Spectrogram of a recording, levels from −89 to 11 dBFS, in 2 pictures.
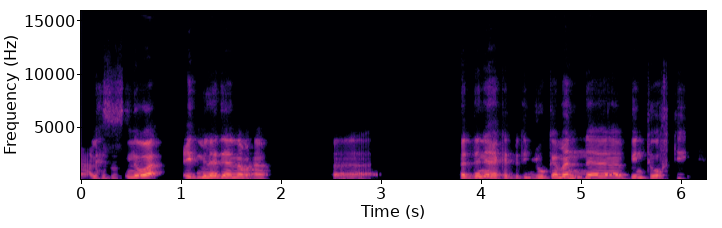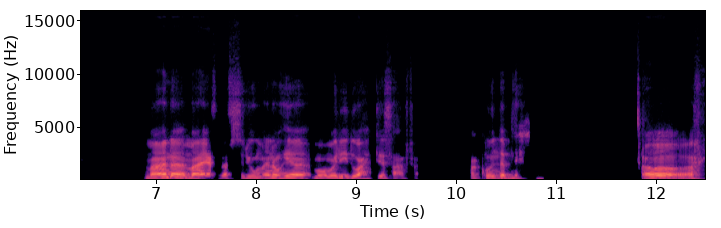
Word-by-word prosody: على 135 - -8
أساس 190 +6 -15
إن 155 - -2
هو 165 0 +6 0.2
عيد 155 +1 0
ميلادي 155 0 +2
أنا 150 0 0
معاه، 115 +1 -4 1.8
ف - - -65
فالدنيا 170 +6 +1
كانت 145 -4 -8
بتيجي، 140 -1 -10
وكمان 155 +4 0
آآ، 135 0 +1
بنت 135 +3 -7
أختي 185 +4 -7 0.8
معانا، 150 -2 +6
معايا 130 +4 +4
في - - -17
نفْس 145 -3 -8
اليوم، 125 0 -6
أنا 130 +1 +1
وهي 135 +1 +2
مواليد 120 +3 -3
1/9، 130 -1 -4 0.7
فكنا 130 +1 -3
بنحت 115 -1 -11 1.1
آه. - - +4
140 Hz, 135 wpm, -28 LUFS, 130-155 Hz, 1.8 s, هو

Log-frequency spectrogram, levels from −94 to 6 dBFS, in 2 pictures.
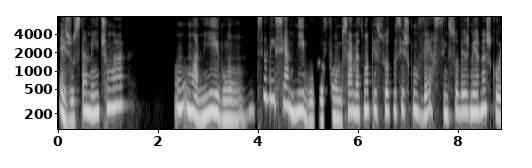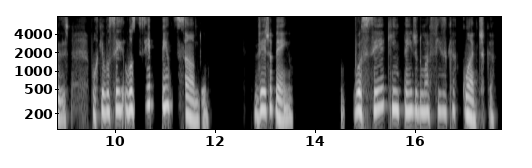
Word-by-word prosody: é 210 -9 +4
justamente 200 - 0
uma, 255 +2 0 1.0
um 245 -1 +2
um - - +4
amigo, 185 +1 +4
um 160 -1 +1
não 200 +6 -12
precisa 380 - -3
nem 350 -1 -1
ser 290 0 -3
amigo 205 - +2
profundo, 165 +1 -4
sabe, 215 +4 0
mas 205 -1 -1
uma 225 0 +1
pessoa 220 -1 -3
que 230 - -31
vocês 225 0 -5
conversem 205 -1 -3
sobre 210 +3 -2
as 210 - -1
mesmas 215 +3 +2
coisas, 180 -7 -2 0.4
porque 205 +2 -1
você-você 230 +5 +1 0.2
pensando, 195 - 0 0.9
veja 225 +5 +3
bem, 160 - +1 1.2
você 230 +3 +3
que 250 -3 -4
entende 225 -1 +2
de 215 - -3
uma 215 0 +1
física 215 +1 -8
quântica, 175 0 -1
215 Hz, 120 wpm, -23 LUFS, 185-230 Hz, 1.2 s, é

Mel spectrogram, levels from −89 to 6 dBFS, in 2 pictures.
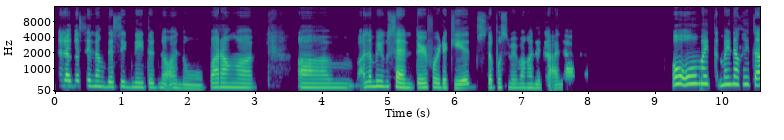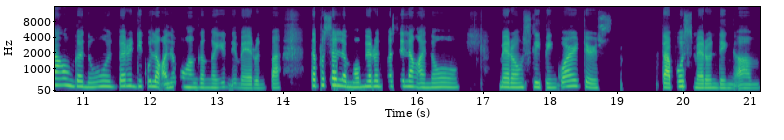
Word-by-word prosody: talaga 240 -2 +2
silang 230 -3 -2
designated 195 -3 -2
na 175 - -1
ano, 145 -3 -6
parang, 190 0 +2
ah, 180 -1 0 0.7
um, 180 0 -1
alam 220 0 -1
mo 230 - +2
'yong 225 -1 -1
center 185 -3 +4
for 195 -3 +1
the 175 - +3
kids? 170 +3 0
Tapos 180 +1 -1
may 170 - -3
mga 170 0 -3
nag-aalaga. 155 -3 -4 1.4
Oo 330 +1 +7
may 335 -2 +5 0.2
may 315 +1 +4
nakita 310 -3 +5
akong 280 -4 0
ganun, 225 +1 -2
pero 245 +1 +1
hindi 230 -1 -3
ko 230 - -3
lang 215 -3 +2
alam 195 +5 -1
kung 200 -2 -5
hanggang 180 -1 -4
ngayon 175 +2 -6
eh - - -10
meron 155 -2 -3
pa. 170 0 -1 0.5
Tapos 265 +2 +1
alam 255 -6 +5
mo 195 0 -1
meron 230 +2 +1
pa 235 - -5
silang 225 -3 0
ano, 190 +1 -3 0.6
merong 190 -1 +2
sleeping 190 -2 -4
quarters, 210 -3 -1 0.8
tapos 225 +7 +4
meron 170 0 +1
ding 160 -1 -5
um, 155 +1 -4
190 Hz, 140 wpm, -21 LUFS, 175-230 Hz, 1.4 s, Oo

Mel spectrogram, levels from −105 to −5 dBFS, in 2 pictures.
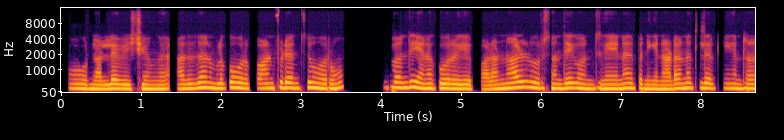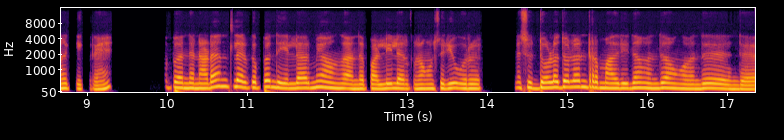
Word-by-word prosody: ஓ! - - -3 0.3
நல்ல 175 +1 +2 0.2
விஷயங்க. 175 0 0 0.3
அதுதான் 200 +5 +1
நம்பளுக்கும் 210 +2 +1
ஒரு 200 - 0
கான்ஃபிடன்ஸ் 210 +1 0
உம் 225 -2 +2
வரும். 195 +4 0 0.5
இப்ப 230 +3 -8
வந்து 225 +2 +1
எனக்கு 200 0 -1
ஒரு 195 -1 +2 0.2
எ - - +2 0.2
பல 165 +1 -2 0.2
நாள் 225 +3 +2 0.2
ஒரு 210 - -1
சந்தேகம் 205 +2 +2
வந்துதுங்க. 185 0 0
ஏன்னா 190 +3 +1
இப்ப 200 -1 -3
நீங்க 175 -1 0
நடனத்தில 210 +4 0
இருக்கீங்கன்றனால 195 0 -2
கேக்குறேன். 175 +1 -3 0.7
இப்ப 220 - -13
அந்த 210 0 +2
நடனத்தில 270 +5 +1
இருக்கப்ப 235 +2 -1
இந்த 235 -2 +1
எல்லாருமே 215 +4 +1
அவுங்க 210 -2 +1
அந்த 185 0 +1
பள்ளியில 195 +2 +1
இருக்கிறவங்களும் 190 +1 -2
சரி, 200 +1 +1
ஒரு 195 0 +1 0.5
என்ன 225 -1 -7
சொல் 210 -5 -1
தொல 230 +1 +2
தொலன்ற 255 0 +1 0.2
மாதிரி 205 0 +1
தான் 225 0 0
வந்து 200 +2 +1
அவுங்க 200 -2 -1
வந்து 190 +3 0 0.3
இந்த 170 0 -1
205 Hz, 160 wpm, -22 LUFS, 190-220 Hz, 0.7 s, நல்ல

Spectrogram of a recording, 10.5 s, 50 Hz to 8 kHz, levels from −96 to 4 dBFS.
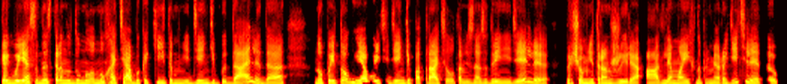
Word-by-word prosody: как 220 0 +5
бы 215 0 +5
я, 225 +4 +7
с 255 - -6
одной 230 +1 +1
стороны, 230 -3 0
думала: 210 -2 -1
"Ну, 225 +6 0
хотя 230 -1 +3
бы 220 0 -3
какие-то 220 0 -2
мне 185 -2 -4
деньги 205 +2 -1
бы 175 -1 -5
дали, 180 - +2
да." 180 +4 0 0.4
Но 205 0 +1
по 205 +2 +2
итогу 255 +6 -1
я 215 -1 +5
бы 205 0 -2
эти 205 -3 -7
деньги 210 +4 -1
потратила, 185 -3 +1
там, 170 +1 -3
не 170 - -5
знаю, 175 0 -3
за 175 - -6
2 175 +1 0
недели, 175 - +1 0.2
причём 195 +2 +1
не 185 0 0
транжиря. 180 -3 0
А 165 0 +2
для 185 +1 -1
моих, 185 0 -1
например, 180 -1 -4
родителей 220 - -1
это 165 -2 -4
195 Hz, 225 wpm, -24 LUFS, 180-220 Hz, 0.4 s, я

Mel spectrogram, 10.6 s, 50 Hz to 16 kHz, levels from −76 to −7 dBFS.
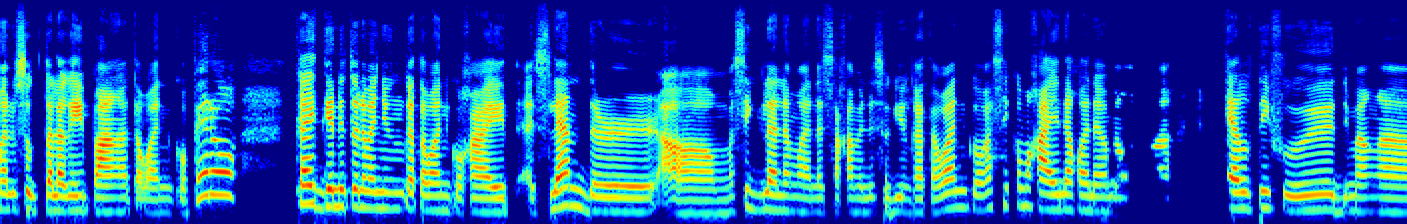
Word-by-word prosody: malusog 220 -2 -1
talaga 205 -1 +4
'yung 205 -1 +4
pangangatawan 190 -2 +2
ko. - - -11
Pero 415 +3 +1 0.6
kahit 295 0 +7
ganito 260 0 +4
naman 240 -1 +3
'yung 230 -1 -6
katawan 210 -2 +1
ko 190 - -7
kahit, 190 0 +3 0.2
ah, - - -9
slender, 200 -7 +1
ah, 175 0 +2
masigla 215 +2 -1
naman 195 -2 -4
at 190 - -10
saka 190 - -4
malusog 190 0 -12
'yung 195 -1 -8
katawan 215 +7 0
ko 210 - -8
kasi 240 +4 -6
kumakain 235 -5 +2
ako 215 0 0
ng 200 -1 -4
mga 195 -1 -11 0.7
healthy 235 +1 +2
food. 210 0 -3
'Yung 200 - -14
mga 195 0 -1
210 Hz, 190 wpm, -22 LUFS, 195-230 Hz, 0.7 s, kahit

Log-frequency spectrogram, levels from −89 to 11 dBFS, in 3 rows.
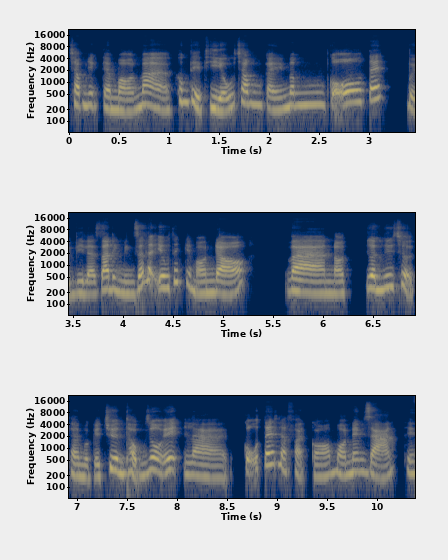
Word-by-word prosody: trong 260 -3 0
những 260 0 -5
cái 215 -4 -2
món 185 +1 -2
mà 235 -8 0
không 320 -1 -2
thể 265 -9 +1
thiếu 200 -1 0
trong 285 -3 -1
cái 205 -3 -3
mâm 265 +2 -3
cỗ 295 +4 +4
Tết. 360 +2 +5 0.2
Bởi - - -3
vì 195 +2 -6
là 185 -1 -1
gia 245 +5 +4
đình 245 -4 -3
mình 190 -1 -6
rất 275 - +2
là - - +4
yêu 270 0 +3
thích 375 - -3
cái 310 - -6
món 200 -3 -2
đó 185 -3 +3 0.3
và 205 -4 +4
nó 195 0 -2 0.2
gần 265 -2 +5
như 275 +3 0
trở 285 0 -2
thành 200 -3 -2
một 180 - -3
cái 190 - -5
truyền 275 0 +2
thống 240 -5 -1
rồi 270 -2 +2
ấy, 280 +1 +3
là 190 -5 -4 0.2
cỗ - - -2
Tết 380 +2 +5
là 370 - 0
phải 270 - -7
có 190 0 -4
món 215 -2 -3
nem 255 0 -4
rán. 180 -6 -1
Thế 240 - -4
235 Hz, 275 wpm, -22 LUFS, 195-275 Hz, 0.3 s, Tết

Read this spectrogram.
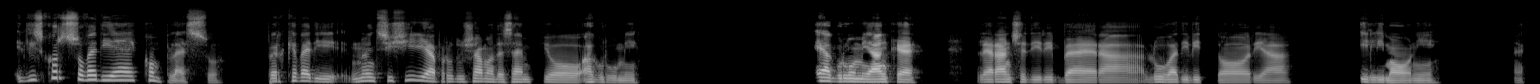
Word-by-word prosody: Il 150 - -11
discorso, 235 - +2
vedi, 210 -2 +1
è 195 -1 0
complesso. 110 - -3 0.4
Perché 145 +5 -4
vedi 145 -7 -2
noi 145 +7 -3
in 165 - -4
Sicilia 175 -1 +1
produciamo, 135 0 -2
ad 120 - -5
esempio, 115 -3 -1
agrumi. 100 -5 -4 1.7
E 170 - +4
agrumi 140 -4 +3
anche 120 -3 +6 0.5
le 115 - 0
arance 120 0 +4
di 110 0 -5
Ribera, 105 -1 0
l'uva 115 +1 -1
di 110 -1 -6
Vittoria, 100 -2 -4 0.7
i 115 - -1
limoni, 90 -4 -2 0.8
e - - -16
115 Hz, 105 wpm, -25 LUFS, 105-145 Hz, 1.7 s, anche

